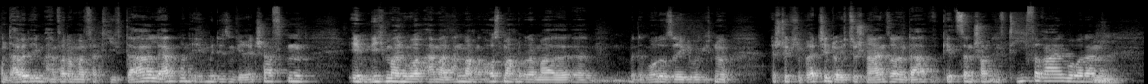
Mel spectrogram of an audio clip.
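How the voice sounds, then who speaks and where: A man talks at a very fast pace with fairly even intonation. There is noticeable background noise and audible room echo. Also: medium pitch for a man. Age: 40s. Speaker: civil protection volunteer leader. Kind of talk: casual interview. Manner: halting, many filler sounds.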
